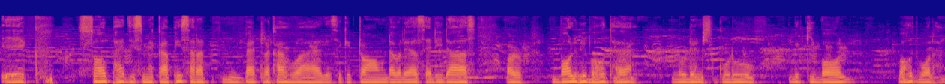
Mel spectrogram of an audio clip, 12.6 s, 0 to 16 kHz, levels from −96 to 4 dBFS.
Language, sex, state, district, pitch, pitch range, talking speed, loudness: Hindi, male, Bihar, Sitamarhi, 105 Hz, 105-110 Hz, 135 wpm, -28 LUFS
